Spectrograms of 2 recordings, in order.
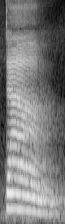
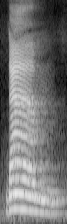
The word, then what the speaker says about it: damn: repeat it with me crumb num succumb aplomb damn once again crumb num succumb at long damn okay so either both a inning curry silent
